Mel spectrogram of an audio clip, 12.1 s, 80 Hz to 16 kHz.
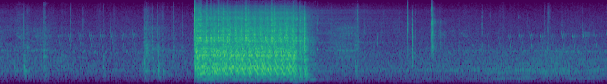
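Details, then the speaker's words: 1969 Lincoln Mark III after belt tightening and distributor cleaning: about two seconds of steady cranking at roughly four beats a second, no firing; crank no start, no spark, owner suspects worn-out coil. "we're going to go ahead and fire it up and see how it works hahaha I got no spark"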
